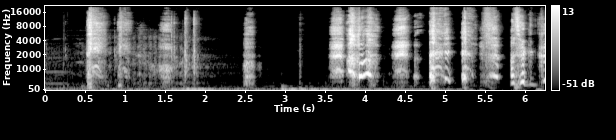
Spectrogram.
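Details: Sharp explosive bursts of air with a quick gasping inhale, then a run of vocal bursts in a small room, during a horror game stream; an ordinary sneeze.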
